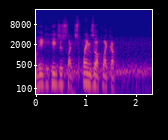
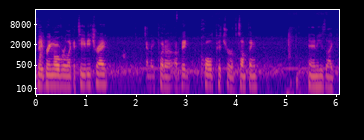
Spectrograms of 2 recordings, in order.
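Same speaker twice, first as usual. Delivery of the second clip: ordinary talk, nothing marked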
